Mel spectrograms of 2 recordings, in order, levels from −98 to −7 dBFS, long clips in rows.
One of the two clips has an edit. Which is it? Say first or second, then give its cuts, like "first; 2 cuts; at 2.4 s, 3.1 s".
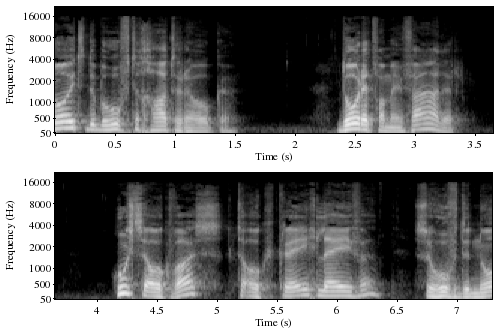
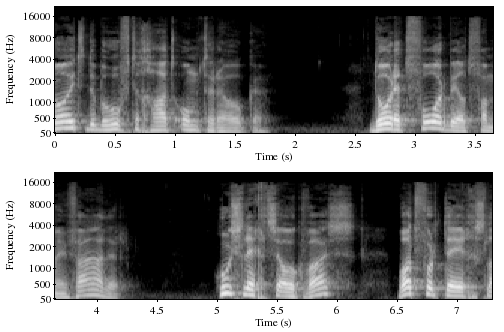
first; 5 cuts; at 1.0 s, 2.6 s, 4.3 s, 5.2 s, 5.8 s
